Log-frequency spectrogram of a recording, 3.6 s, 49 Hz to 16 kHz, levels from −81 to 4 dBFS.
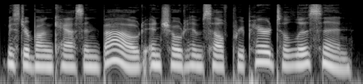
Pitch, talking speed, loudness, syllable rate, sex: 180 Hz, 150 wpm, -14 LUFS, 5.0 syllables/s, female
